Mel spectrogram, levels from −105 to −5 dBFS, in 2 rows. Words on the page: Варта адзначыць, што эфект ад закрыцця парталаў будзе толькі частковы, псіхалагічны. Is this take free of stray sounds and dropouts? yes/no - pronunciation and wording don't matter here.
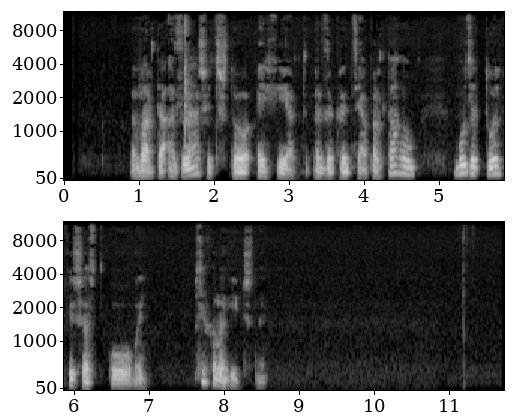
yes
